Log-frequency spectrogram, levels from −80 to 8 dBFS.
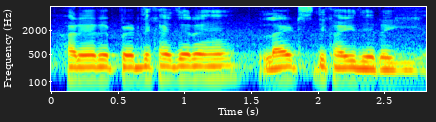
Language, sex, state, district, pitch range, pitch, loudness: Hindi, male, Rajasthan, Churu, 115-125 Hz, 120 Hz, -15 LUFS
